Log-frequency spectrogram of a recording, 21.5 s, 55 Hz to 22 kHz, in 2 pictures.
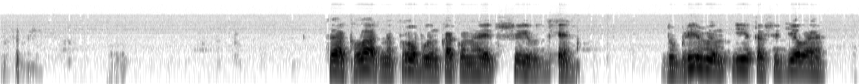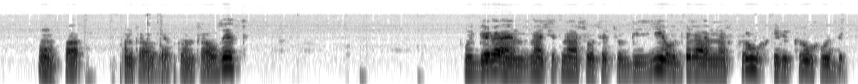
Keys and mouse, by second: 7.1 shift+d, 8.9-10.9 drag, 12.3 ctrl+z, 13.0 ctrl+z, 14.5 middle click, 17.8 click, 19.4 shift+click, 20.3 click.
